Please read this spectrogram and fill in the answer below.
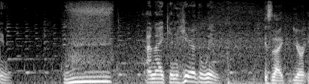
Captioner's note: mimics wind noise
